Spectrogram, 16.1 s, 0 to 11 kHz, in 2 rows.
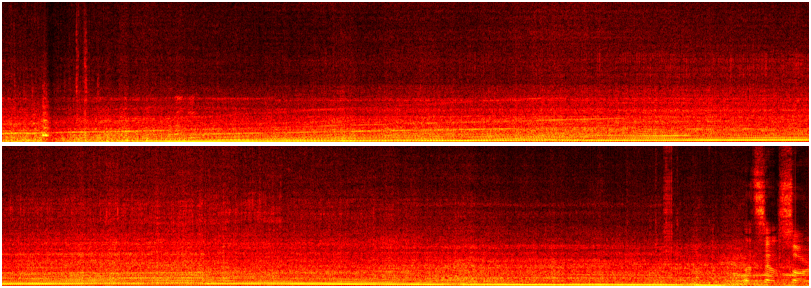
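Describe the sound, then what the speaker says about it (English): Nissan S13 engine fitted with new headers revving up toward 7000 rpm, a loud sustained rising and falling engine tone close by, with people talking over it. "Alright, give us a solid rev."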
